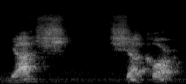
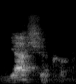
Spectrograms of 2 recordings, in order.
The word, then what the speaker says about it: Issachar: It's pronounced Yash Shakar. Yashakar.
